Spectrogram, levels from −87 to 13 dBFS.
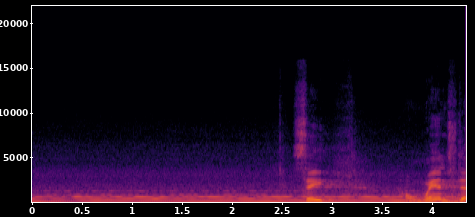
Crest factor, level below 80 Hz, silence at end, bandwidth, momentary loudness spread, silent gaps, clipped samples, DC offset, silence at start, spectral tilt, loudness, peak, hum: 20 dB; -72 dBFS; 0 s; 13.5 kHz; 12 LU; none; under 0.1%; under 0.1%; 0 s; -6.5 dB/octave; -30 LUFS; -8 dBFS; none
